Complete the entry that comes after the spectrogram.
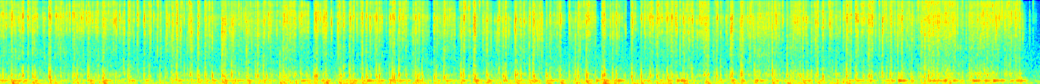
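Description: A clear plastic bubble wrap sheet with hollow air bubbles is tapped and scratched with long nails, then gripped and crinkled by hand. The result is a dense, steady stream of bright crackles and clicks over a faint low hum, continuing at an even level until it drops away at the very end.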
